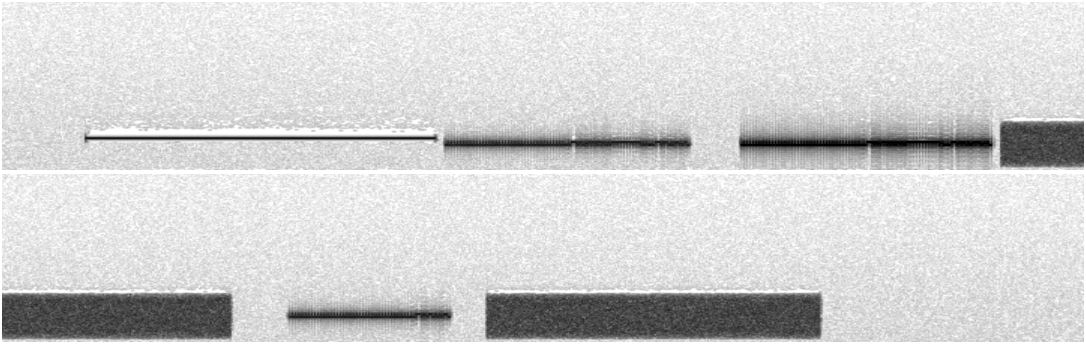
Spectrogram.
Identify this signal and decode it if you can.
Fax machine handshake, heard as a long tone, a warble and hiss.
